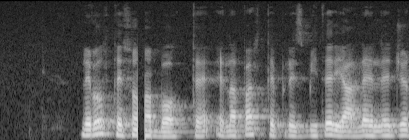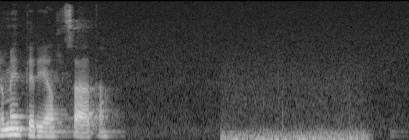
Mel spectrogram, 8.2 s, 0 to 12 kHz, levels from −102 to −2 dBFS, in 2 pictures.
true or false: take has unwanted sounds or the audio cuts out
true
